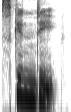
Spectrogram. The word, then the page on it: skin deep: British English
